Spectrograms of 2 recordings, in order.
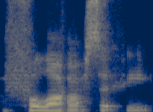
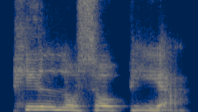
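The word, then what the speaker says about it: philosophia: this pillow now remember there's this ph it's not f in our in our language right we say right philosophy it's not philosophy it's pilosopia right they did use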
